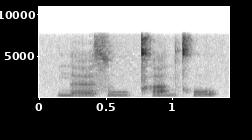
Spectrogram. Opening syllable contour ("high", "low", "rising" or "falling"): low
